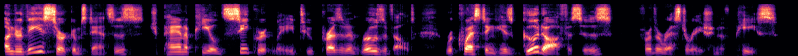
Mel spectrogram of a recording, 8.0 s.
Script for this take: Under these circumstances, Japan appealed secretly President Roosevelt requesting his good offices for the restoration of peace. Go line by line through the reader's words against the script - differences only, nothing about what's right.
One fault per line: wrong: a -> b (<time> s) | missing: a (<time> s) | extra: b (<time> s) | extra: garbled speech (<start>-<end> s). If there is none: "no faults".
extra: to (3.0 s)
